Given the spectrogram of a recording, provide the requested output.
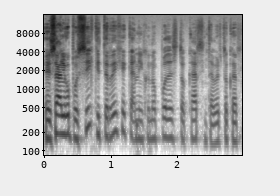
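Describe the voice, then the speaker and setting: Pitched high for a man, this voice moves at a moderate pace with ordinary pitch variation, recorded with a dry, close sound and no echo. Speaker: podcast host. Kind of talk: casual interview chat.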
